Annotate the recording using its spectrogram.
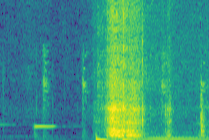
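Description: Background music: a sparse electronic beat with a few short high notes, then a heavy kick drum with a loud cymbal-like burst about a second in, followed by a held low bass note.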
